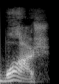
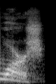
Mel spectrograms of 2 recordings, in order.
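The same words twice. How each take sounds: First: The word is said without an R sound. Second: The word is said with an R sound.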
